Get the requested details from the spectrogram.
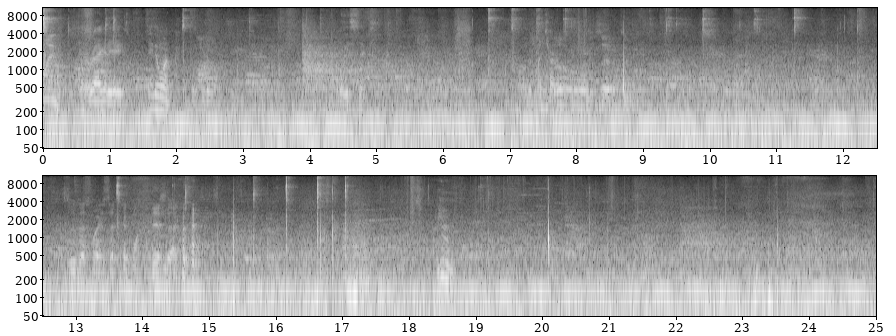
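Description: Poker chips click and clatter.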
